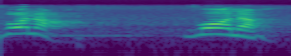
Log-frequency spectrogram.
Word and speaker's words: want to: First one is want to. How you will pronounce want to? Want to we will pronounce just like wanna.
